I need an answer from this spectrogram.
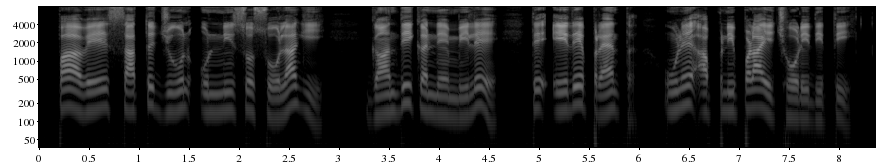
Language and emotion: Dogri, neutral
